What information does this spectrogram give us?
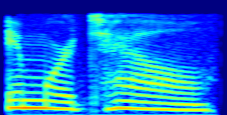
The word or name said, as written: immortelle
